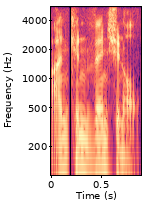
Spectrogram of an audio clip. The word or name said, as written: unconventional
